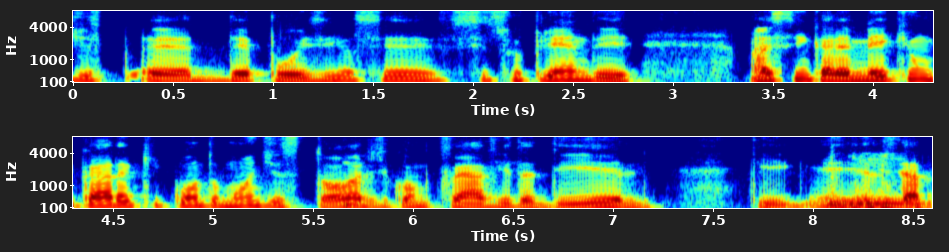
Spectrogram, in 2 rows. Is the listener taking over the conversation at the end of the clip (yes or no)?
no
